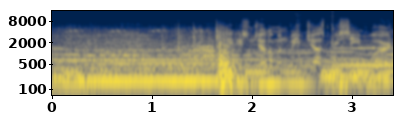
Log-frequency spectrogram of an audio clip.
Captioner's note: radio: announcer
